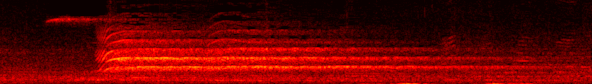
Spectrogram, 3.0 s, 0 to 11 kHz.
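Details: Beluga Nico in training at Port of Nagoya Public Aquarium, 25 February 2024: a thin high pure tone gives way to a bright, sustained harmonic squeal lasting well over a second, easing slightly downward, with low thumps near the end.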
